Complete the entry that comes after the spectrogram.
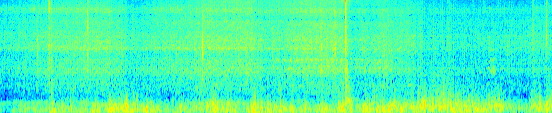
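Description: Land Rover Discovery's engine running in a steady low rumble while the vehicle sits stuck in deep muddy water, with wind buffeting the microphone and a few light clicks.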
